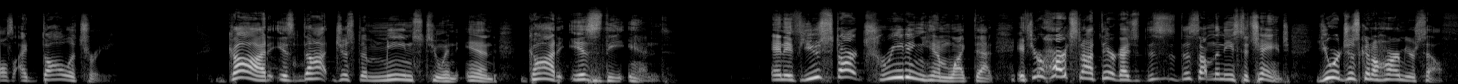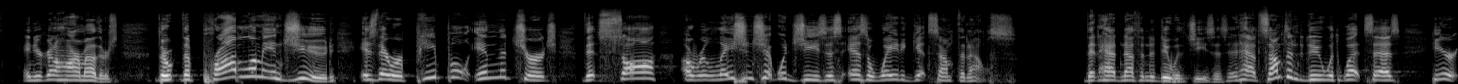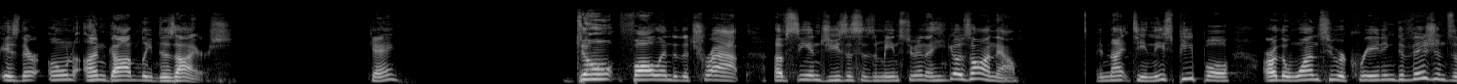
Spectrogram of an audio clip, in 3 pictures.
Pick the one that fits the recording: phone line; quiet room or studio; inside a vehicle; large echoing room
large echoing room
